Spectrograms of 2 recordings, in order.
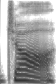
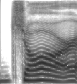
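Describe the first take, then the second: First: The final R sound is dropped. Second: The final R sound is pronounced. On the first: The speaker calls it wrong. "I would say jaw" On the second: The speaker calls it right. "I couldn't say jar"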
